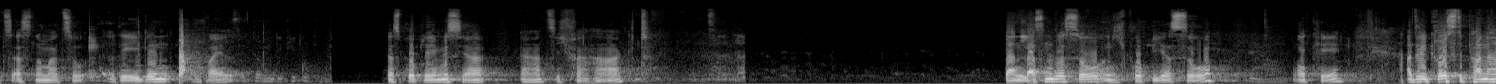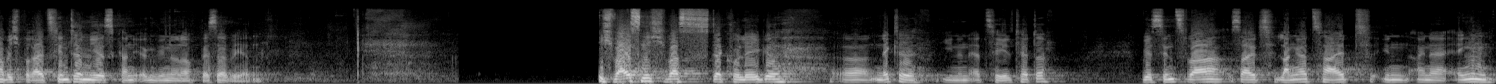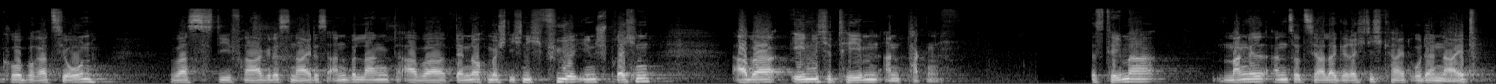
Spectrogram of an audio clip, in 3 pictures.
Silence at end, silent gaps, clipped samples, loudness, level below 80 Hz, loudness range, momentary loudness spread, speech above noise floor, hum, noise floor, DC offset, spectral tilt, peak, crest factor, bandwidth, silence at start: 0 s; none; under 0.1%; -19 LUFS; -54 dBFS; 7 LU; 17 LU; 49 dB; none; -67 dBFS; 0.3%; -5.5 dB/octave; -6 dBFS; 14 dB; 15 kHz; 0 s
